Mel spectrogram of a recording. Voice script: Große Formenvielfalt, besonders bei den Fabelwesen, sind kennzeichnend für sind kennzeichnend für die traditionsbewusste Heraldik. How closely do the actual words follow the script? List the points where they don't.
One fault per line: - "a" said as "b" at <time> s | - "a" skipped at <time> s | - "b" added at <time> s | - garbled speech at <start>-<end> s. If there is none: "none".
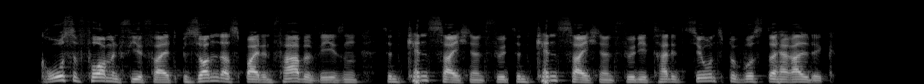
none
